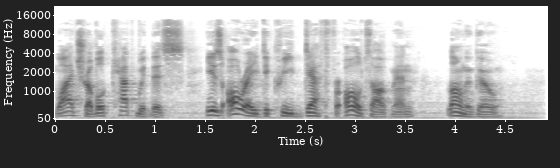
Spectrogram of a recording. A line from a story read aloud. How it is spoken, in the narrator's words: Lion growled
